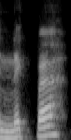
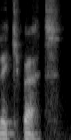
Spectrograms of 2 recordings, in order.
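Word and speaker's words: نکبت: We don't call it, so in Arabic they say nikbah, but we Iranians pronounce the t at the end, nikbat.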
